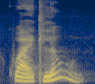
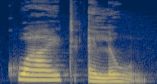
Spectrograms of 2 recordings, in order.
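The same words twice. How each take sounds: First: The first vowel of alone is dropped. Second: The first vowel of alone is fully pronounced.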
